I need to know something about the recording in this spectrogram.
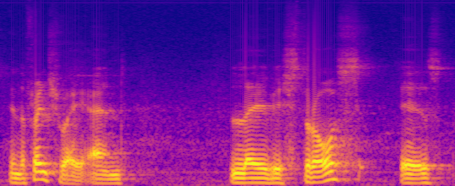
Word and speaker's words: Levi-Strauss: So Mauss, for example, M-A-U-S-S, would be mouse in German, but it's pronounced Mauss in the French way, and Levi-Strauss is pronounced in the French way.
